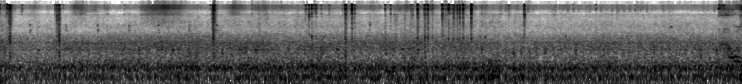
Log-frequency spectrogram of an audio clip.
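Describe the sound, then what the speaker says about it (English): Dense, steady road traffic rumble with a continuous low-pitched drone of passing cars, constant in level throughout with no talking. "I was like, yo, what's up with all this traffic?"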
